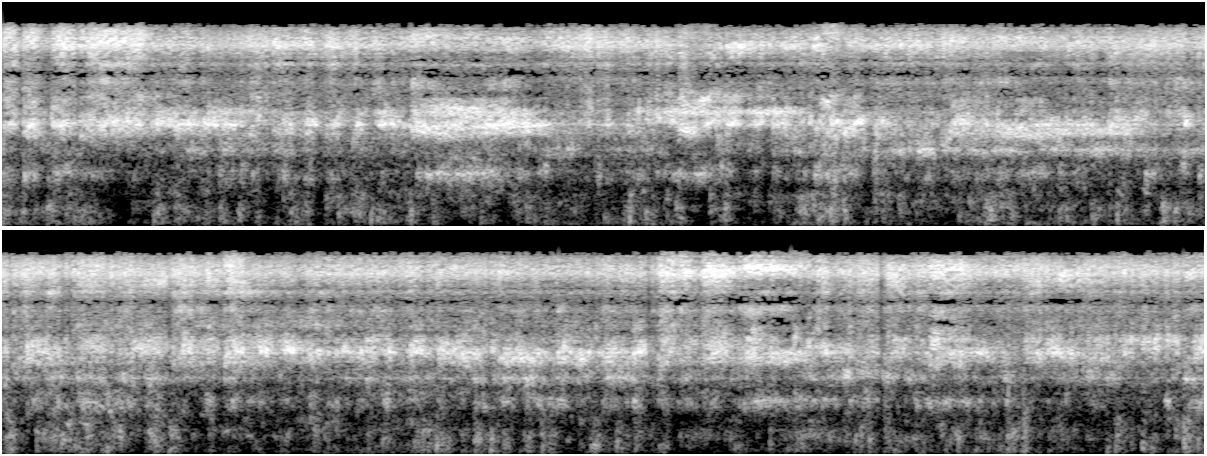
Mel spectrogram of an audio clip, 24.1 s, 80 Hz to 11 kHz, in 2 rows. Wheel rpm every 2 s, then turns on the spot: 230, 230, 220, 230, 230, 230, 230, 230, 230, 230, 230, 230.
none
